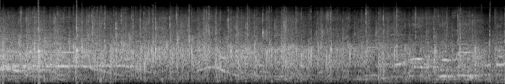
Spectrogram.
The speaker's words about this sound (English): Can you clap a little in church?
